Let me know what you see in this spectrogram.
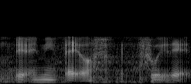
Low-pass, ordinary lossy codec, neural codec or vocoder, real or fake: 3.6 kHz; Opus, 64 kbps; codec, 24 kHz, 0.9 kbps, WavTokenizer, small release; fake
